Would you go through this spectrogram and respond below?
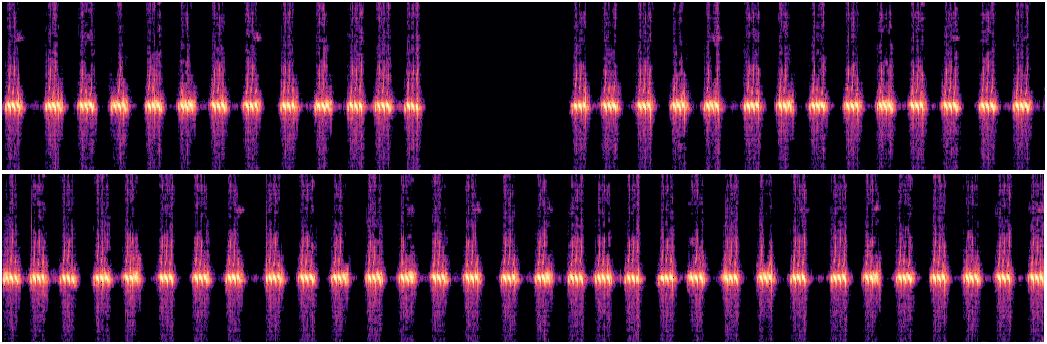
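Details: A cricket's shrill chirping, used as a rat repellent, pulses rapidly about four times a second, stops for roughly a second near the three-second mark, then resumes at the same steady rate.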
